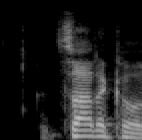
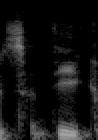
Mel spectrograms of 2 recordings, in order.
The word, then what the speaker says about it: tzaddik: Tzaddikel is not a derogatory thing, just so you know.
